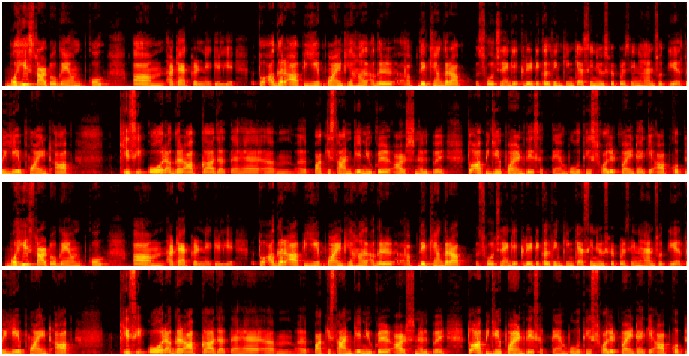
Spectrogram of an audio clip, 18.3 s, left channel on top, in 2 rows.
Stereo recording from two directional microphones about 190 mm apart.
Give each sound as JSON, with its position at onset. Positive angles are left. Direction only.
{"t": 0.1, "sound": "a woman's voice", "side_deg": 40}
